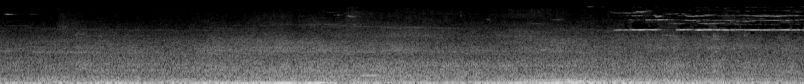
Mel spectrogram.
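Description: City street traffic ambience: a steady low rumble of vehicle engines and passing traffic.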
